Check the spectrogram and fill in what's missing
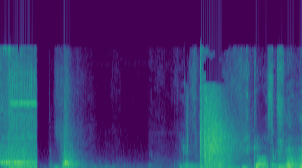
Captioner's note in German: Sausendes Geräusch; Lachen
